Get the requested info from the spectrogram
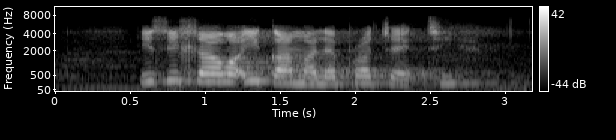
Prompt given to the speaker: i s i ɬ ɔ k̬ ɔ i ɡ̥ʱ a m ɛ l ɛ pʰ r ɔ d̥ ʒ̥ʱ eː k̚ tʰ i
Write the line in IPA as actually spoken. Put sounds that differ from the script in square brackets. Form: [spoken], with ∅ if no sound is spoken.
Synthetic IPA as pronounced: i s i ɬ ɔ k̬ ɔ i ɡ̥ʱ a m [a] l ɛ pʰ r ɔ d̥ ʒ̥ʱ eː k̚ tʰ i

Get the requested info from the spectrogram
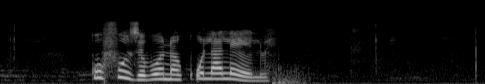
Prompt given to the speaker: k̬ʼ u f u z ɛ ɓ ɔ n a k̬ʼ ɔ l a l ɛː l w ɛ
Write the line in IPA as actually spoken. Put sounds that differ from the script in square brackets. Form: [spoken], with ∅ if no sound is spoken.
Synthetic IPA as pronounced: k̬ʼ u f u z ɛ ɓ ɔ n a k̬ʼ [u] l a l ɛː l w ɛ

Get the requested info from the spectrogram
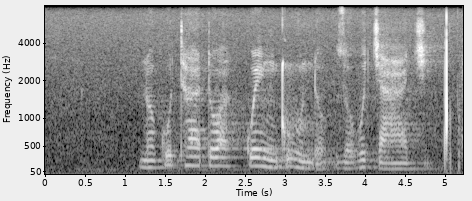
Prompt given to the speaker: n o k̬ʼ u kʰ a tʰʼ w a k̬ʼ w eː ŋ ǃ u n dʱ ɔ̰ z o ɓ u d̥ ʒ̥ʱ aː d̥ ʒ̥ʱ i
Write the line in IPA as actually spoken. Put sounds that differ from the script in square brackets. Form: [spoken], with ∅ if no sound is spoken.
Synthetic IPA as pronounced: n o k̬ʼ u [tʰ] a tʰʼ w a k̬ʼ w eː ŋ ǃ u n dʱ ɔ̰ z o ɓ u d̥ ʒ̥ʱ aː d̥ ʒ̥ʱ i

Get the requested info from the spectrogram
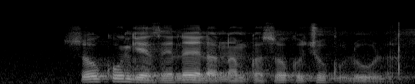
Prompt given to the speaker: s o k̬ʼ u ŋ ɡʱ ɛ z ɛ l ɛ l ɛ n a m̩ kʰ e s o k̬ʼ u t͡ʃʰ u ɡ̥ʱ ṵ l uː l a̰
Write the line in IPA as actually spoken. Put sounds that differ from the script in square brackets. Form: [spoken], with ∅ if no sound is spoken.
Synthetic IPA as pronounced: s o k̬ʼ u ŋ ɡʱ ɛ z ɛ l ɛ l [a] n a m̩ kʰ [a] s o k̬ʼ u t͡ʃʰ u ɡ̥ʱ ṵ l uː l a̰

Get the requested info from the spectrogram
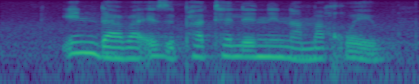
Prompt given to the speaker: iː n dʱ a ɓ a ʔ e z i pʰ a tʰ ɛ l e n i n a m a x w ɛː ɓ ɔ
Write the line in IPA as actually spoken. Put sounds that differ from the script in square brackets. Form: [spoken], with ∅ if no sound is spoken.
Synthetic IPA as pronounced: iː n dʱ a ɓ a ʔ e z i pʰ a tʰ ɛ l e n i n a m a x w ɛː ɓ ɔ

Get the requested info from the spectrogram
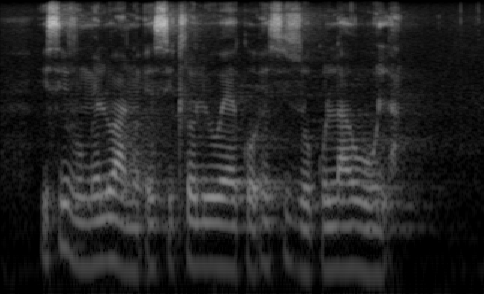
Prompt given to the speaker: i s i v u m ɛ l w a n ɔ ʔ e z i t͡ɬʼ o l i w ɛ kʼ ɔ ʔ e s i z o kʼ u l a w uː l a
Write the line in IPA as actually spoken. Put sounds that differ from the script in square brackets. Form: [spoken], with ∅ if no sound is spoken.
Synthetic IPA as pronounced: i s i v u m ɛ l w a n ɔ ʔ e [s] i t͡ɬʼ o l i w ɛ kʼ ɔ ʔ e s i z o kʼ u l a w uː l a

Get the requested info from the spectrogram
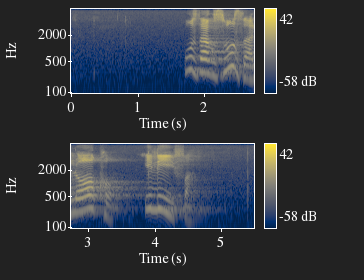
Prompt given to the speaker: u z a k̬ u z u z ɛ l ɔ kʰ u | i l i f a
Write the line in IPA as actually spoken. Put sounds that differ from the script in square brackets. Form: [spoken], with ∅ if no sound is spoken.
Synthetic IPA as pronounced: u z a k̬ u z u z [a] l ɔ kʰ [ɔ] | i l [iː] f a

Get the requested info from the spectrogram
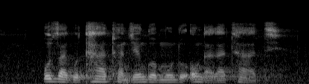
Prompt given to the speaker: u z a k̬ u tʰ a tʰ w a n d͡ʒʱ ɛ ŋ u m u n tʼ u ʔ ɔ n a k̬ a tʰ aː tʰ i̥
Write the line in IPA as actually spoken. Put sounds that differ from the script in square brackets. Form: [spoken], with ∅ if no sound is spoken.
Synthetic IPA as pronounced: u z a k̬ u tʰ a tʰ w a n d͡ʒʱ ɛ ŋ [o] m u n tʼ u ʔ ɔ [ŋ] a k̬ a tʰ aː tʰ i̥

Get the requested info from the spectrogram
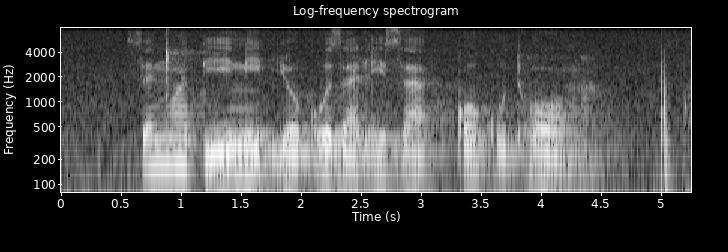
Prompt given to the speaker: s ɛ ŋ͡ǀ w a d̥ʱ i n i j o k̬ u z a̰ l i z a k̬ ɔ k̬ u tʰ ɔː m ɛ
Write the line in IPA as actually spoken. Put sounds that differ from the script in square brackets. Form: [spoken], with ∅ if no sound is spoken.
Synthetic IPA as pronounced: s ɛ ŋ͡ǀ w a d̥ʱ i n i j o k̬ u z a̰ l i [s] a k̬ [o] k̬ u tʰ ɔː m [a]

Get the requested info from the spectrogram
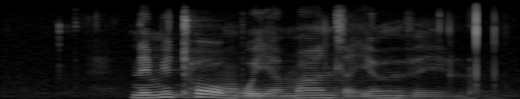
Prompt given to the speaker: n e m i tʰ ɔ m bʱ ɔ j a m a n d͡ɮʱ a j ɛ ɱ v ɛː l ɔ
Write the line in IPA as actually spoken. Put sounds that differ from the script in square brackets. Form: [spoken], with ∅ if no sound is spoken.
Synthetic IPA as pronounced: n e m i tʰ ɔ m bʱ ɔ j a m a n d͡ɮʱ a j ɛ ɱ v ɛː l ɔ

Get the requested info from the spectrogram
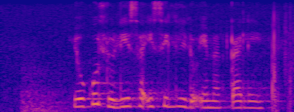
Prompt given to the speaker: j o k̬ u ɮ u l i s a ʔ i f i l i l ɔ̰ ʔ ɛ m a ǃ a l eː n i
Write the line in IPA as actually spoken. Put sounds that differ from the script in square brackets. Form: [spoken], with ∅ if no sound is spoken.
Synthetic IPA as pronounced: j o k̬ u ɮ u l i s a ʔ i [s] i l i l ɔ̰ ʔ ɛ m a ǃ a l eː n i

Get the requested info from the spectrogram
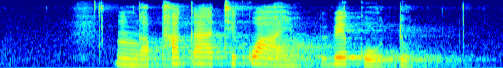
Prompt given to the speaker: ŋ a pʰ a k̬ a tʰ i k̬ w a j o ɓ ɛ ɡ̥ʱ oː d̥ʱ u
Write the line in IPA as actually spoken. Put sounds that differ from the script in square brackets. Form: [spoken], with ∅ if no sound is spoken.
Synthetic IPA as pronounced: ŋ a pʰ a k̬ a tʰ i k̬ w a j [ɔ] ɓ ɛ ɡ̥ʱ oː d̥ʱ u

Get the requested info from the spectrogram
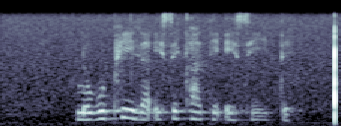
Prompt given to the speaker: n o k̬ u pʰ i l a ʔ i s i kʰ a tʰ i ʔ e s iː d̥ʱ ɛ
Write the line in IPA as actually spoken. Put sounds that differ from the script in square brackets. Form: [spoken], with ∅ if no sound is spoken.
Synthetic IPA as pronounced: n o k̬ u pʰ i l a ʔ i s i kʰ a tʰ i ʔ e s iː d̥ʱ ɛ

